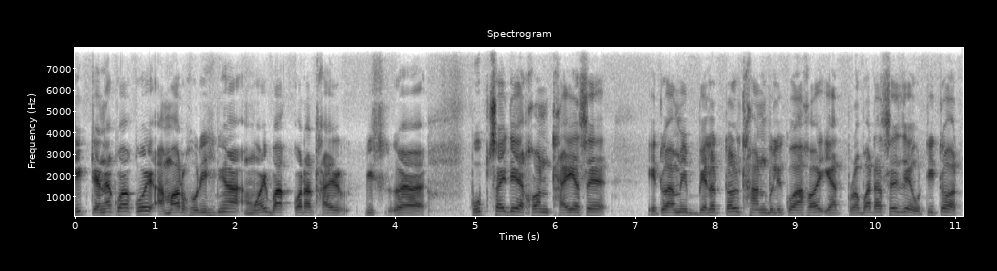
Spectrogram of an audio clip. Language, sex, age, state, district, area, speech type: Assamese, male, 60+, Assam, Udalguri, urban, spontaneous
